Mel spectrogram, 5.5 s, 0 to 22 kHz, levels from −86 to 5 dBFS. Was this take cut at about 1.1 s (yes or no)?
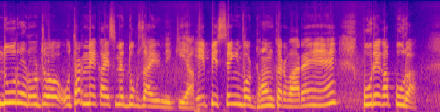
no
